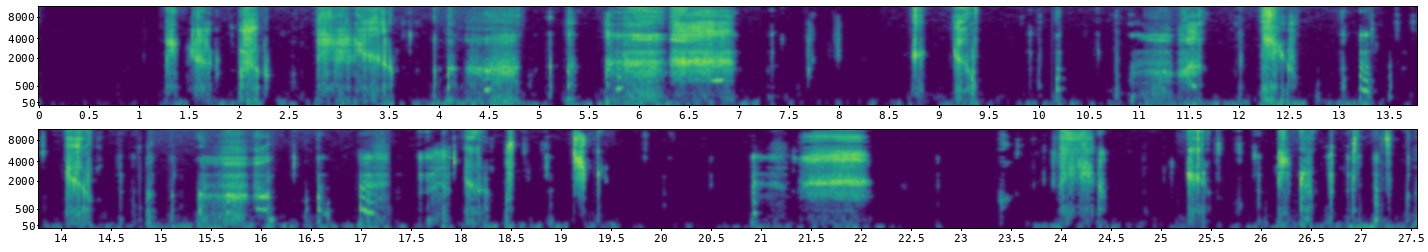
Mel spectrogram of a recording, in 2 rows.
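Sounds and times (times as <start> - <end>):
ASMR ear licking sounds: 1.3 - 7.8, 8.7 - 19.5, 23.5 - 27.5.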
